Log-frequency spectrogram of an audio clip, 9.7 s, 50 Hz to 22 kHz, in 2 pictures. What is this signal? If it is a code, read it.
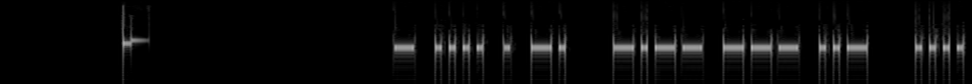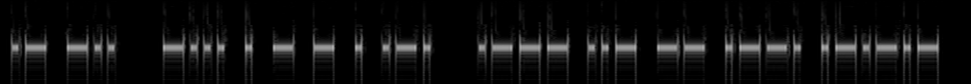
Morse code, heard as a keyed tone, about 34 wpm, 700 Hz. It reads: THEN YOU HAD BETTER JUMP.
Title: Sentences from Top 1300 Words 35wpm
